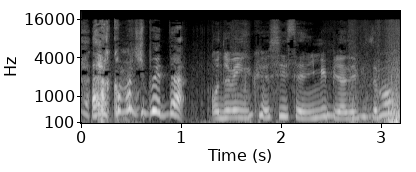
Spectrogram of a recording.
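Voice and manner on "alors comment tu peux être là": high, loud shouted challenge; yelling Sanemi. Acted. Sanemi yells at Anna, suspicious, a loud shout. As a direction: bark it out at the newcomer. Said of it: "Il y a que lui pour gueuler comme ça".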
